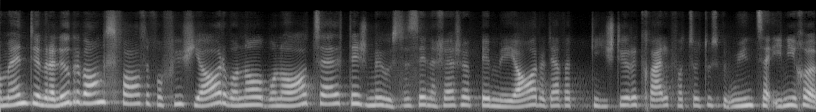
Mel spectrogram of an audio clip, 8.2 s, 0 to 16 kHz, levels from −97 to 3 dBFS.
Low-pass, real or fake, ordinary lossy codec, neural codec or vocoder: 10.8 kHz; fake; none; codec, 24 kHz, 0.9 kbps, WavTokenizer, large speech release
